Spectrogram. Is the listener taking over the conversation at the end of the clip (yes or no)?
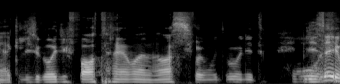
no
